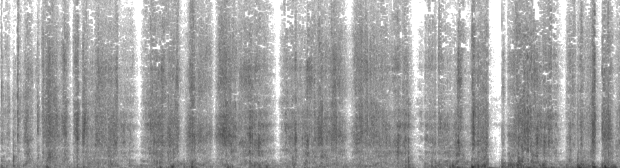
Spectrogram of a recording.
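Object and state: Paper banknote.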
